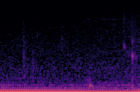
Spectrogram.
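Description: A bass guitar plays an F on the first fret of its low E string, a deep, quiet note that holds steady without any other sound.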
